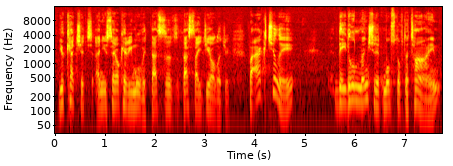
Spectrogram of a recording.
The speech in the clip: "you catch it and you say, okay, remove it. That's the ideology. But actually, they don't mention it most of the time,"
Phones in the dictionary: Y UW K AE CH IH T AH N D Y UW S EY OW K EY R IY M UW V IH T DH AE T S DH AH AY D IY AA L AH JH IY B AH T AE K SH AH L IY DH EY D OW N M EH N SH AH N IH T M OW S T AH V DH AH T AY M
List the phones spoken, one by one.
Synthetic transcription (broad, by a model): Y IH K AE CH IH T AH N Y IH S EY OW K EY R IY M UW V IH T DH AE T S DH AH AY D IY AA L AH JH IY B AH T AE K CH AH L IY DH EY D OW N M EH N SH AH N IH T M OW S T AH V DH AH T AY M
